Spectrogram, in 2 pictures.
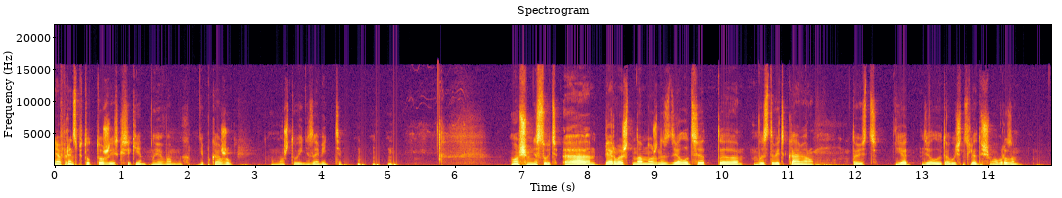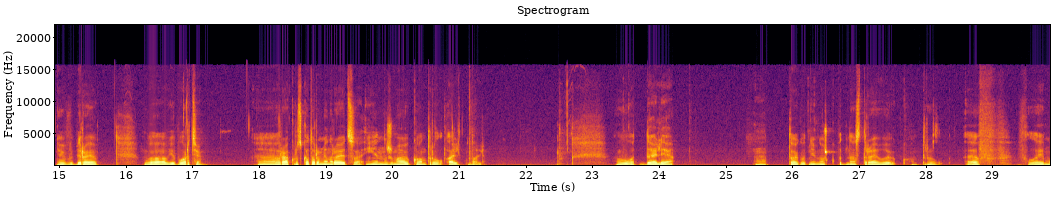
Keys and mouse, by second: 3.9-14.8 middle drag, 21.5 ctrl+alt+KP_0, 24.8 g, 27.8 shift+f.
